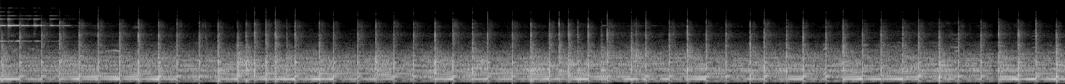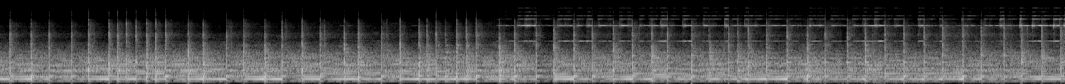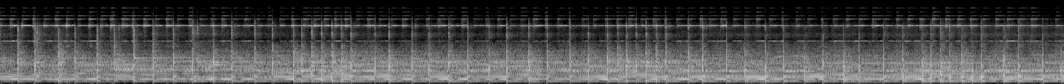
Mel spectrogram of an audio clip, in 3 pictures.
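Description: Fast, continuous drumming accompanying a puja arati, over a steady pitched backing. A high ringing tone drops out early on and returns about halfway through.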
